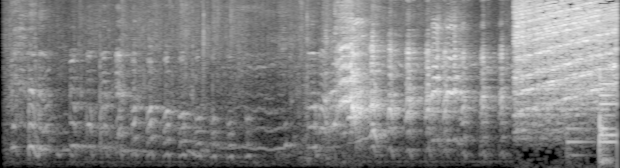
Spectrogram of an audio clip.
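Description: A person laughing in short pulses, growing louder about halfway through. Near the end a rising whoosh leads into music.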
